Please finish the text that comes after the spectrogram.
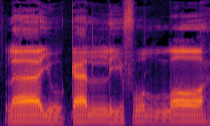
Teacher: Nah, sehingganya lafaz Allah ini kita baca panjang. Mad thobi'i panjangnya dua harakat.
